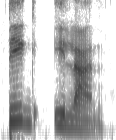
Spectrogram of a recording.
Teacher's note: So tig-ilan, when there's a hyphen in it, you have to have that glottal stop.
